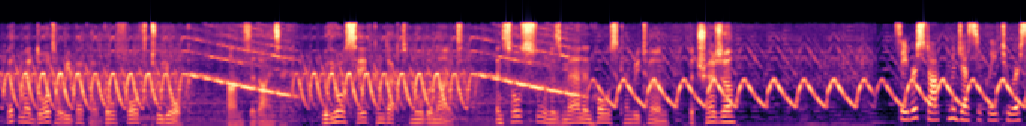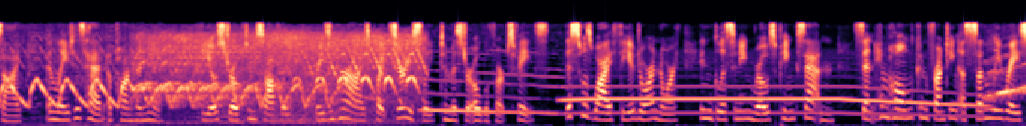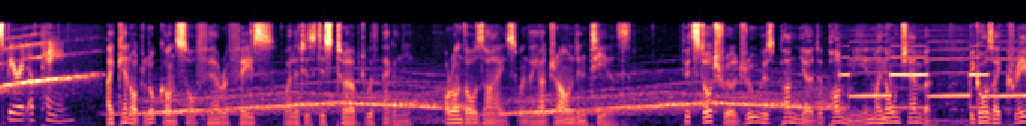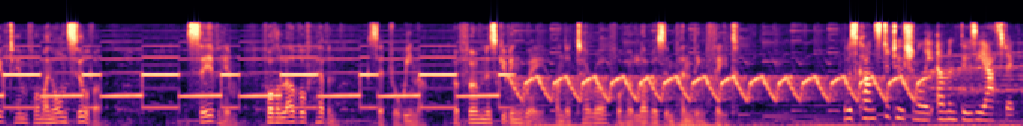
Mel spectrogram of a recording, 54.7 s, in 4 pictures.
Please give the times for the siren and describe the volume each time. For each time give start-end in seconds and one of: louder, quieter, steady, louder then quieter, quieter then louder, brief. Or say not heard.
0.0-54.6 steady.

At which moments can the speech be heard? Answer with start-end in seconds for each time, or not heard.
0.1-9.9, 11.9-42.5, 43.5-51.0, 52.3-54.6.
